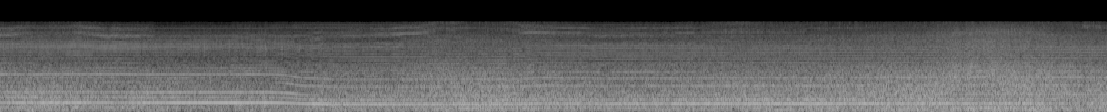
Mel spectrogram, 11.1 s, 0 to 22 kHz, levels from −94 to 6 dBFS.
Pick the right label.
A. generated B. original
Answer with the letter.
B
